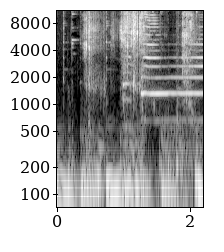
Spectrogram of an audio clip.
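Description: Loud crunching of a Flamin' Hot Cheeto, a series of crisp, crackly chews in quick succession lasting a couple of seconds, with no talking.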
